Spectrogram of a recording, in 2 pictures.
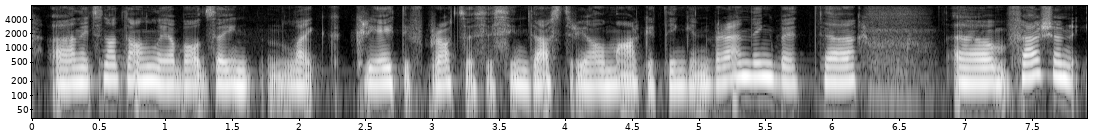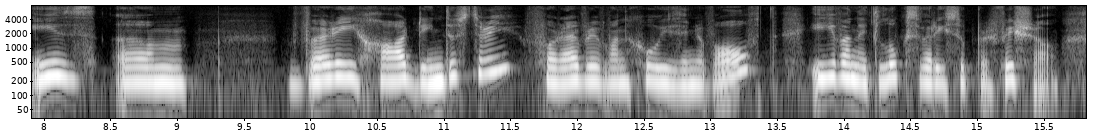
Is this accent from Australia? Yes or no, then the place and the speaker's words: no; Riga, Latvia; now in Oslo, Norway; I am from Riga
